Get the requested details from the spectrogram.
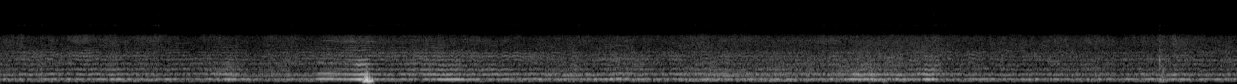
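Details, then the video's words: Swarm of honey bees feeding from a 3D printed feeder on a workbench in a Colorado garage in January; dense humming buzz, one bee passing close with a sharp rising-falling whine just before four seconds. "Honey Bees Feasting from 3D Printed Bee Feeder"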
